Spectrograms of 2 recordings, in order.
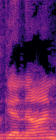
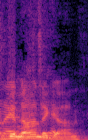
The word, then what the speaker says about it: Ganondagan: I thought it was Gananda at first. It's Ganondagan. Oh, you're probably right.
